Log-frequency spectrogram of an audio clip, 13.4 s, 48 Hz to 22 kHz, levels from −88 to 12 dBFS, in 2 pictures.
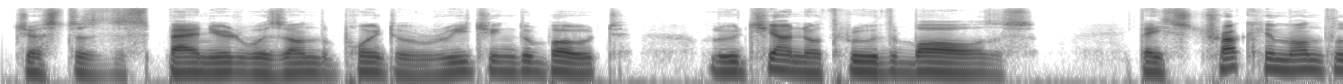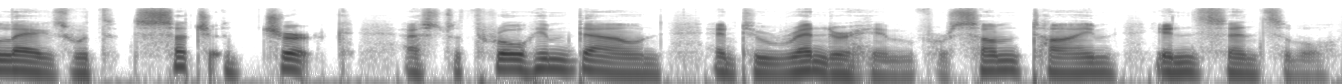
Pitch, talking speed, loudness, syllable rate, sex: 115 Hz, 175 wpm, -22 LUFS, 4.0 syllables/s, male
